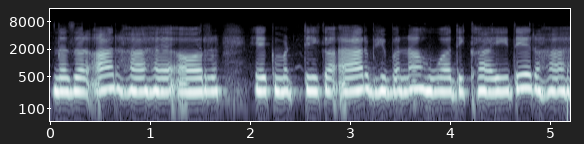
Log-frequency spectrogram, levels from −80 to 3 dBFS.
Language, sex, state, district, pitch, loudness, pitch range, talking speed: Hindi, female, Jharkhand, Garhwa, 240 Hz, -11 LUFS, 235-245 Hz, 175 wpm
